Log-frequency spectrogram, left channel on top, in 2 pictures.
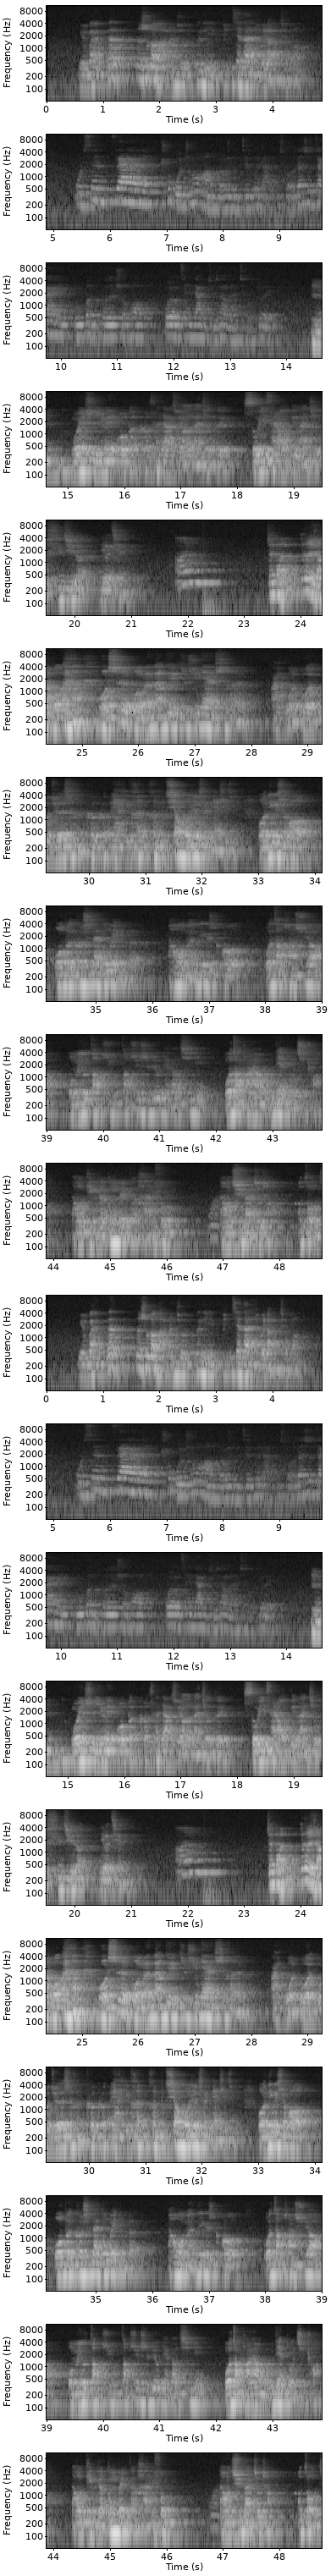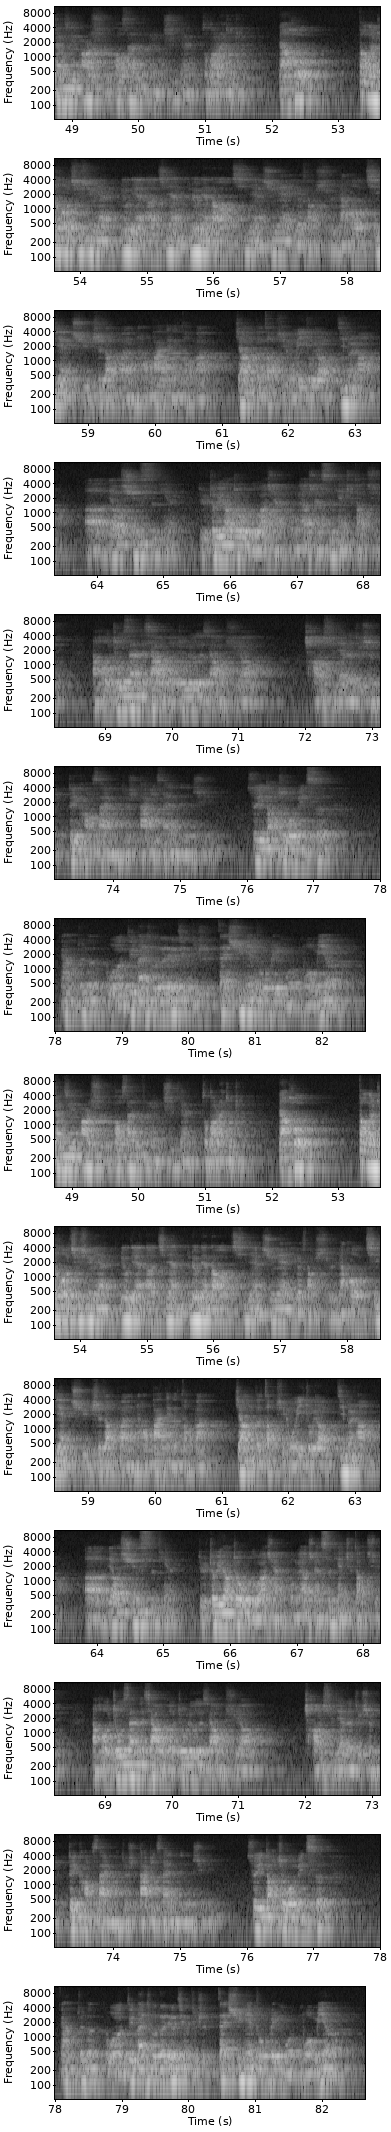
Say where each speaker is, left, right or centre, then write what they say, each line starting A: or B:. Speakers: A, on the right; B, on the left.
A: 明白。那那说到打篮球，那你平现在还会打篮球吗？
B: <laughs> 我现在出国之后好像没有什么机会打篮球但是在读本科的时候，我有参加我们学校的篮球队。
A: 嗯，我也是因为我本科参加了学校的篮球队，所以才让我对篮球失去了热情。
B: 嗯
A: 真的，真的是这样。我 <laughs> 我是我们篮球队就训练是很，哎，我我我觉得是很苛刻，哎呀，也很很消磨热情的一件事情。我那个时候，我本科是在东北读的，然后我们那个时候，
B: 嗯，
A: 我早上需要，我们有早训，早训是六点到七点，我早上要五点多起床，然后顶着东北的寒风，
B: 哇，
A: 然后去篮球场，然后走将近二十到三十分钟的时间走到篮球场。然后到那之后去训练，六点呃七点六点到七点训练一个小时，然后七点去吃早饭，然后八点的早八，这样的早训我一周要基本上呃要训四天，就是周一到周五我要选我们要选四天去早训，然后周三的下午和周六的下午是要长时间的，就是对抗赛嘛，就是打比赛的那种训练。所以导致我每次啊，真的，我对篮球的热情就是在训练中被磨磨灭了。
